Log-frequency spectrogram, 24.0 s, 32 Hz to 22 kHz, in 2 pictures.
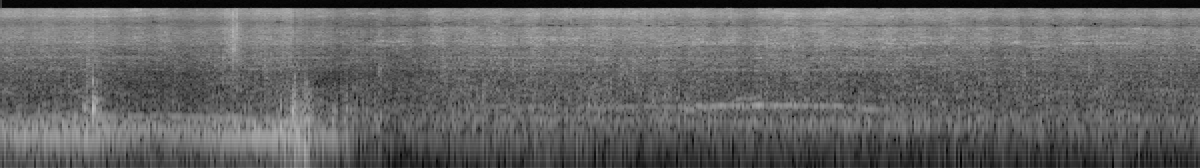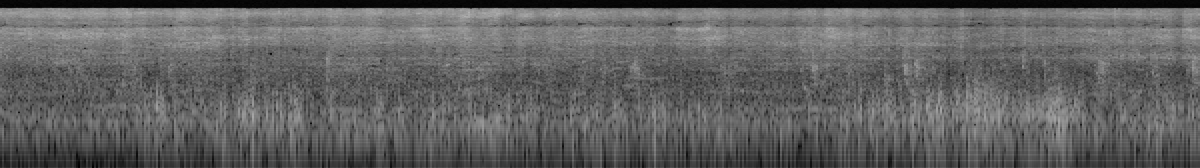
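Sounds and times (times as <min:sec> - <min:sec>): wind buffeting microphone: 0:02.5 - 0:03.8, 0:13.3 - 0:24.0.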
